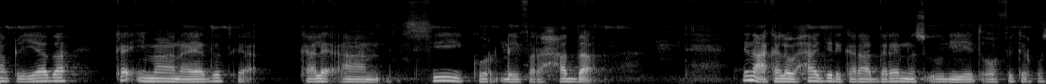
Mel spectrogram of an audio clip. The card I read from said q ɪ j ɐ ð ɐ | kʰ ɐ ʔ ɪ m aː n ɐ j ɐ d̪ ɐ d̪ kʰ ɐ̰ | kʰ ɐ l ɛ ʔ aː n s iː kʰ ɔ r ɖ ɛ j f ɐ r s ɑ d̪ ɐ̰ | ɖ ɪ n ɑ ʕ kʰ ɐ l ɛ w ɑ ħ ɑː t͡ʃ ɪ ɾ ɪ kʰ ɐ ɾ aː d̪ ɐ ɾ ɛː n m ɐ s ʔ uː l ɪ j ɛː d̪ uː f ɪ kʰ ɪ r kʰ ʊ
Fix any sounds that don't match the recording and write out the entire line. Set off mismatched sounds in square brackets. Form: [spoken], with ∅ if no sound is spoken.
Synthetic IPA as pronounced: q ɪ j ɐ ð ɐ | kʰ ɐ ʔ ɪ m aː n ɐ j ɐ d̪ ɐ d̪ kʰ ɐ̰ | kʰ ɐ l ɛ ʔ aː n s iː kʰ ɔ r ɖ ɛ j f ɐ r [ħ] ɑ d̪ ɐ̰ | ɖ ɪ n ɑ ʕ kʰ ɐ l ɛ w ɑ ħ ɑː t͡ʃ ɪ ɾ ɪ kʰ ɐ ɾ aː d̪ ɐ ɾ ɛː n m ɐ s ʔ uː l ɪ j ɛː d̪ [ɔː] f ɪ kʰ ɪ r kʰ ʊ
